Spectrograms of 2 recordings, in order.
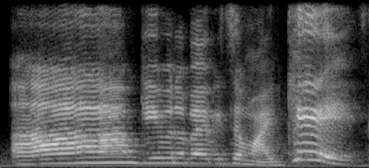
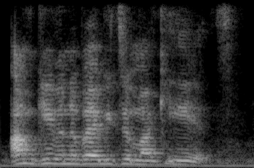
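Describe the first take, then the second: First: Slow, louder, laughing through it; drawn-out laughing declaration; emphatic repeat. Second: Said in the usual way. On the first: Pretend. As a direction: lean on every word as the punchline.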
